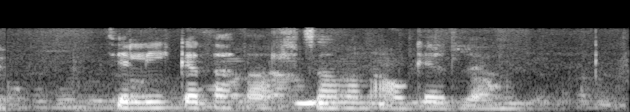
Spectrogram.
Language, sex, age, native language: Icelandic, female, 15, Icelandic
